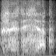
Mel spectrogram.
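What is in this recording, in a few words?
Speech Sound Russian Common AWACS Numbers; DCS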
